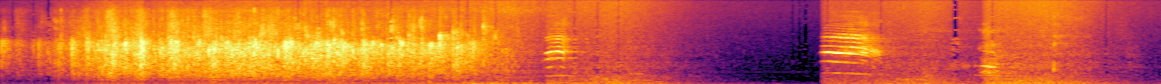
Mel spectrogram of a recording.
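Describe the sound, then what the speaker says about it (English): An audience at a sheriff's office awards ceremony for schoolchildren claps loudly for several seconds. The applause then tapers off, and scattered high cheers and whoops follow after a short pause. "Let's have a round of applause for Marcus Tranchant"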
